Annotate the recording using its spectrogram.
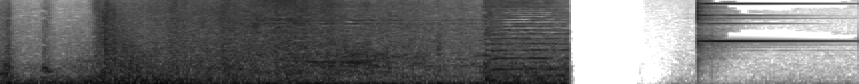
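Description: Loud film soundtrack of music and effects with a heavy low end, which cuts off abruptly just under three seconds in. After a brief silence, a single bright ding rings out and fades.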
